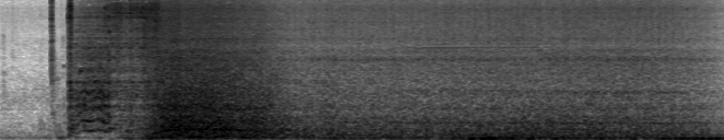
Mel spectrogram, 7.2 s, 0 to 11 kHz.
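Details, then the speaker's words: 1990 Mercedes-Benz 500SL R129, microphone in the front grille: brief crank, catches straight away and settles to a steady even idle; normal start. "My only trouble there was getting a grip on the key, not sitting in the driver's seat. So no trouble at all starting the car."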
